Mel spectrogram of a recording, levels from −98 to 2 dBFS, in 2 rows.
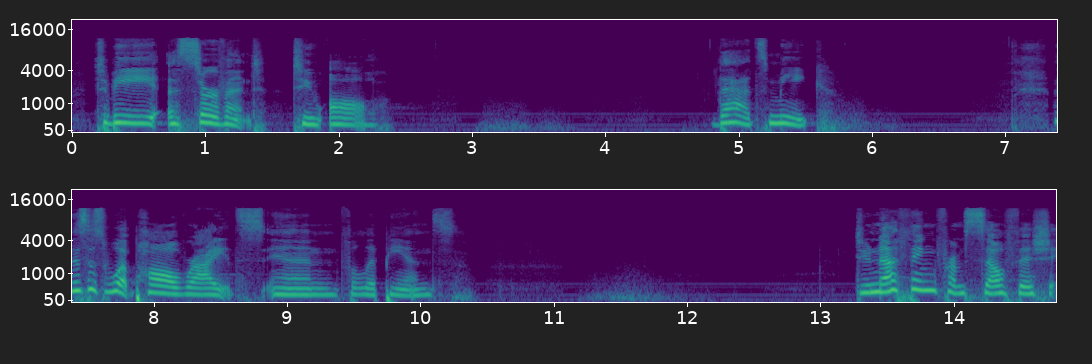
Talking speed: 75 wpm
